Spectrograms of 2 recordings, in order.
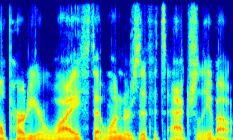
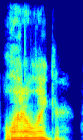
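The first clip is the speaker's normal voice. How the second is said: higher-pitched, picky sitcom complainer; George Costanza impression; 5 semitones higher, faster than usual. Quoting a sitcom man rejecting a woman, petty complaint. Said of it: "remember George Costanza on the old show".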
